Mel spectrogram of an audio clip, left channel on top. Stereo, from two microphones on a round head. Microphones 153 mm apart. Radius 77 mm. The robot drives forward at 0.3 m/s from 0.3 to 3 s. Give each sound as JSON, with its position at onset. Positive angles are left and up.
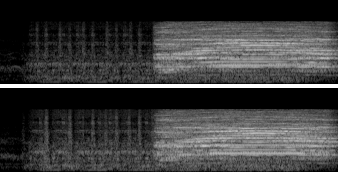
{"t": 1.5, "sound": "a scream", "side_deg": 60, "distance_m": 1.7}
